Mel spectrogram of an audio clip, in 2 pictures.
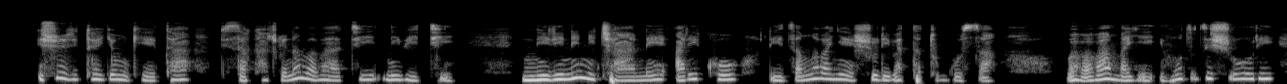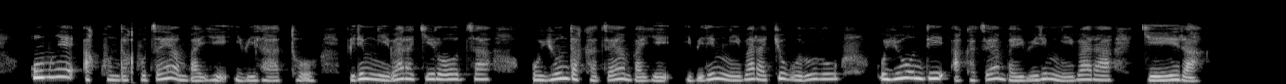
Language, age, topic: Rundi, 25-35, education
